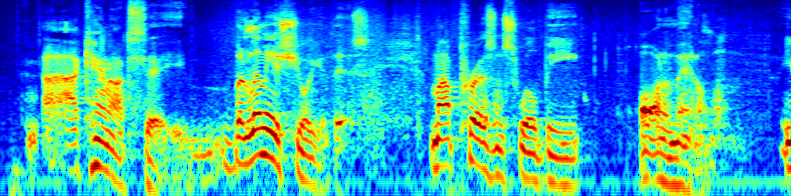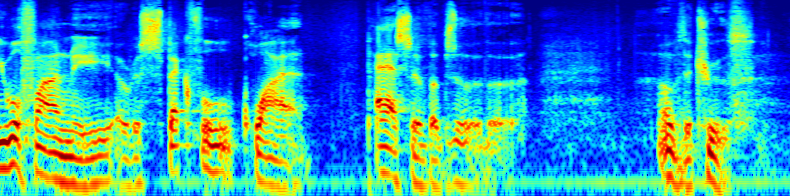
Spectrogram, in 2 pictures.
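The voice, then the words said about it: Benoit Blanc's southern accent. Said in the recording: “Benoit Blanc ... Daniel Craig ... southern accent for Benoit Blanc coming out of Daniel Craig is just a bizarre experience ... It's fantastic.”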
